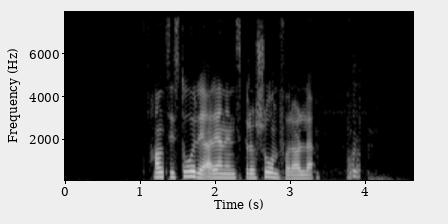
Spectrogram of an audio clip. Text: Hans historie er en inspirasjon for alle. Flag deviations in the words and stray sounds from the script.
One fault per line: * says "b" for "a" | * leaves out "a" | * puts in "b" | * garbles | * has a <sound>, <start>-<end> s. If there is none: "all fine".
* has a dropout, 1.3-1.4 s
* has a laugh, 3.8-4.0 s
